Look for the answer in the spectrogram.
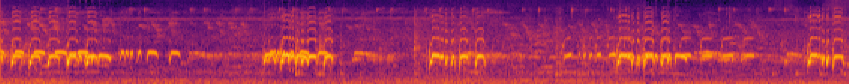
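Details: Loud-voiced local zebra dove used as a lure to make others answer: repeated fast phrases of bubbling, hooked coos, about four bursts in eleven seconds, over steady fainter cooing of other doves.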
